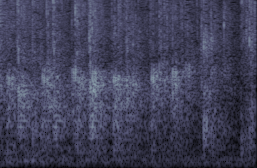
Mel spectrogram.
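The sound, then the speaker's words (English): Audience applause, a steady, dense wash of many hands clapping that holds at an even level for about two seconds. “Let's give him another applause.”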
